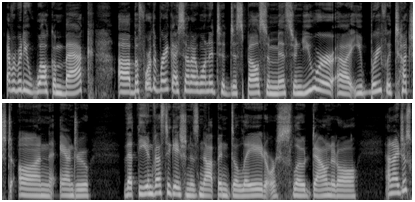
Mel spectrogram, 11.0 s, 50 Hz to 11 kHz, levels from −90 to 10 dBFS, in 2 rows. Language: English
